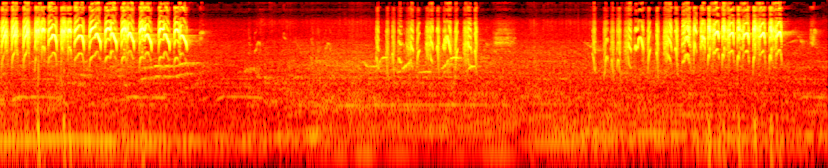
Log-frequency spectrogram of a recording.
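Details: Crested jay (sogon) in full voice as other birds answer: rapid high dry rattling bursts lasting about two seconds, a shorter rattle midway and another long burst, over a low steady hum.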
